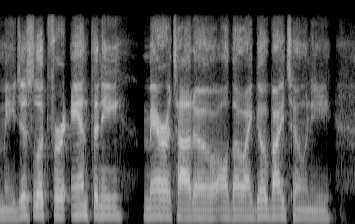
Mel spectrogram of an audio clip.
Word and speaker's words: Maritato: don't know you say your last name and spell it if you would sure it's maritado m-a-r-i-t-a-t-o and i knew you first because you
